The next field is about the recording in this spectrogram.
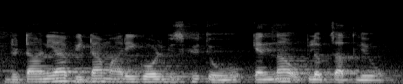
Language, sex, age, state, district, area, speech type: Goan Konkani, male, 30-45, Goa, Bardez, urban, read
